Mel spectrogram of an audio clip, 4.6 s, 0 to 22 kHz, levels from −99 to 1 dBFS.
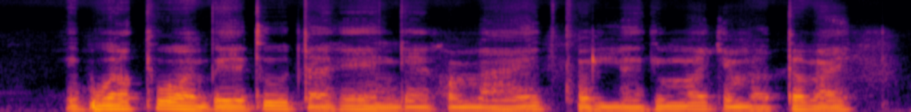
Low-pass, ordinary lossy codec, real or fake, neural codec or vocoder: none; none; fake; codec, 44.1 kHz, 3.4 kbps, Pupu-Codec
